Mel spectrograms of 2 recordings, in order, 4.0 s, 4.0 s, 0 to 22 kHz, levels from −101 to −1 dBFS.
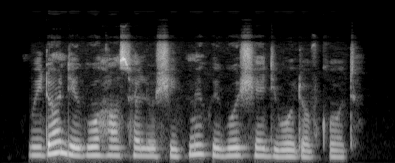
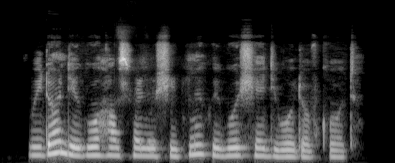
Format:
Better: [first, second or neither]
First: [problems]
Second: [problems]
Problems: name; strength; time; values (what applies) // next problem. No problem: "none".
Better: first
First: none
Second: noise reduction (neural mask model Resemble Enhance denoiser)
